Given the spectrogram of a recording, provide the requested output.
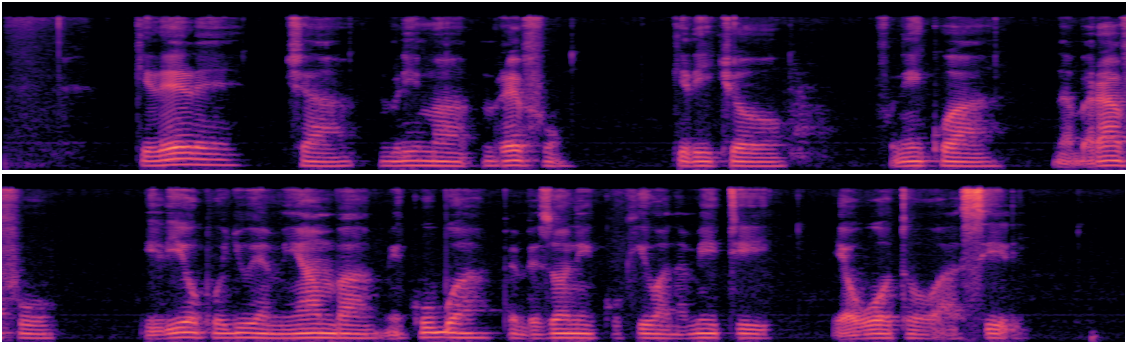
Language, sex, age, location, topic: Swahili, male, 25-35, Dar es Salaam, agriculture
